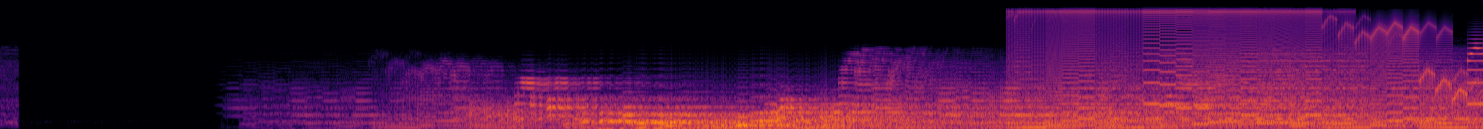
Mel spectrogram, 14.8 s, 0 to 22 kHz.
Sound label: Synthesizer Reverb Experimental EHX Oceans 12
